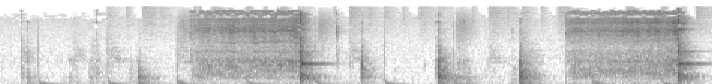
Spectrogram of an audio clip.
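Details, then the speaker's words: Hakko CHP brush-series electric torque screwdriver: short motor whirr driving a screw, then crisp clicks once seated as the clutch slips at the set torque value; normal torque clutch click-out. "hear that clicking I hear the clicking that means that means that your torque setting has reached its torque value"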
